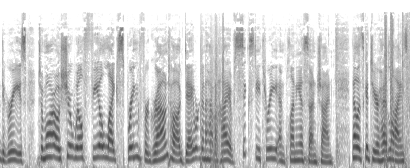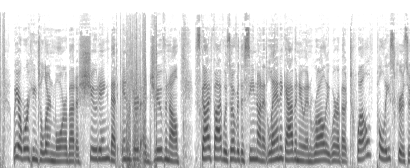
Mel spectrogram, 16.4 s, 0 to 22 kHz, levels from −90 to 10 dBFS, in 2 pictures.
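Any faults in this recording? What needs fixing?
Irregular scratchy crackle bursts at 4.01–4.48 s, 7.70–8.30 s after "let's get to your", and 10.52–11.34 s after "more about a shooting": loose connector crackle, a worn contact chopping the signal. Clean or replace the connector and strain-relieve the cable so it cannot shift.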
